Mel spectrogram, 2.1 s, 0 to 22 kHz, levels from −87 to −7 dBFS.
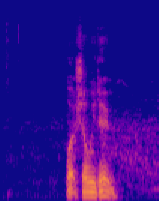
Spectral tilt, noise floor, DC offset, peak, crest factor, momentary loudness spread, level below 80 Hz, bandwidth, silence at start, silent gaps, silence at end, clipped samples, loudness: -6.5 dB/octave; -75 dBFS; under 0.1%; -18 dBFS; 18 dB; 19 LU; -70 dBFS; 13.5 kHz; 0.85 s; none; 0.55 s; under 0.1%; -33 LUFS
